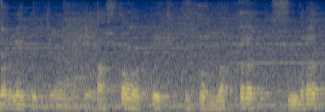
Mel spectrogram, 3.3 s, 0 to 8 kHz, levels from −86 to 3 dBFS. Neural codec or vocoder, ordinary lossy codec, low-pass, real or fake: none; none; none; real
